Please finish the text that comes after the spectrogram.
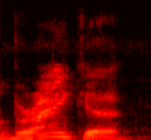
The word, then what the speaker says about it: Branca: So Branca, whose name rhymes with Sanka, 37 pitches for his first 9.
